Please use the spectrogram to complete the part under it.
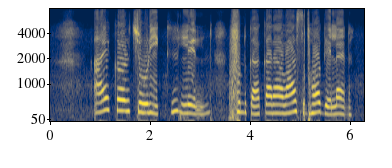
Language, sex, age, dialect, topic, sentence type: Maithili, female, 18-24, Southern/Standard, banking, statement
